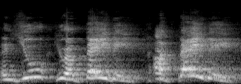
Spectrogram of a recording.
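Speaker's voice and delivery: loud, high, drawn-out angry shout. A speaker turns on a baby and shouts at it. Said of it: "I'm shouting at a baby".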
